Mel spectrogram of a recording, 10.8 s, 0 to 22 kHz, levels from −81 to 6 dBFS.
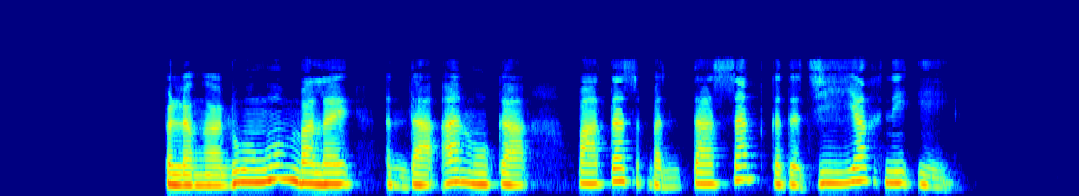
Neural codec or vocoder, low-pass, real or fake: none; 7.2 kHz; real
